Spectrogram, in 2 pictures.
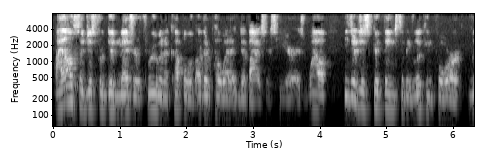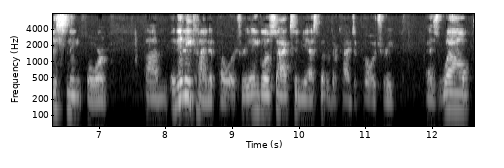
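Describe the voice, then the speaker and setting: A man giving a classroom literature lecture, pausing often with ums and repeated words. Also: lowish voice, expressive, fairly bright tone, slightly rough. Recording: dull lo-fi lecture recording.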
